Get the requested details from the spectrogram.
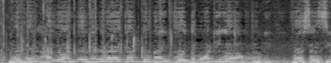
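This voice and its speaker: A man with an Indian accent, fairly quick pace and fairly even intonation, plus audible room echo and noticeable background noise. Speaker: colleague giving farewell speech. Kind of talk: farewell speech.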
